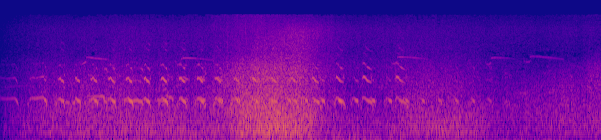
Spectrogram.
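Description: A rapid series of short, hooked bird calls, about four or five a second, over a rush of surf-like noise that swells to a peak about four seconds in and then eases. The calls thin out after about six seconds.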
